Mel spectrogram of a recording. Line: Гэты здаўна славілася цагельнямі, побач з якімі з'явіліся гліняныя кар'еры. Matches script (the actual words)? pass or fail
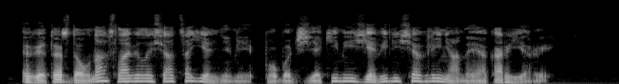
pass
